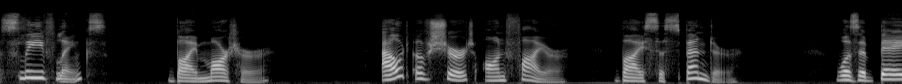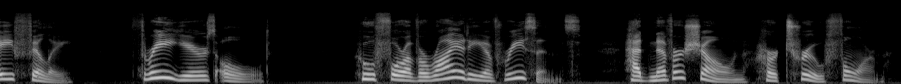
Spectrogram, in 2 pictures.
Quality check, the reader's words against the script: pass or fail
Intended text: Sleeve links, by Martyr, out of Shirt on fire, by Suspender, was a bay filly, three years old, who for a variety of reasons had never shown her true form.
pass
